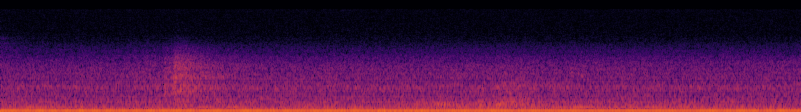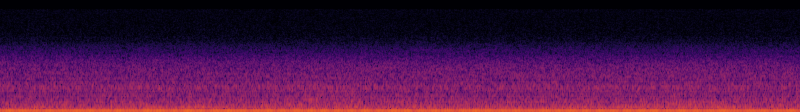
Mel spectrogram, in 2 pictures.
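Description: Steady low electrical hum with hiss: the background noise of the recording setup, with no other sound standing out.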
